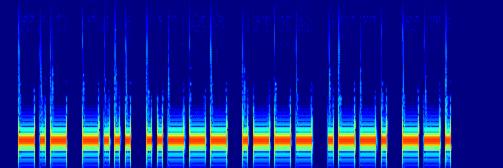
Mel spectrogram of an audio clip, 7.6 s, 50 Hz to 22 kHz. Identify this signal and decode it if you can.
Morse code, heard as a keyed tone, about 15 wpm, 700 Hz. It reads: KB2JPG
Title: USA Callsign DE Callsign - 6 Characters - 15wpm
